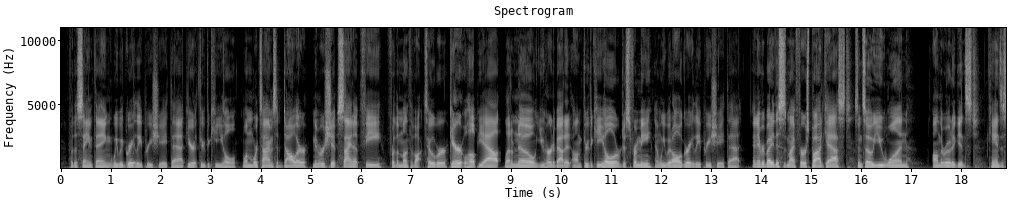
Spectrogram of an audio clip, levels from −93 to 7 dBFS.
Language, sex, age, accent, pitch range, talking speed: English, male, 20-39, American, 100-125 Hz, 220 wpm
